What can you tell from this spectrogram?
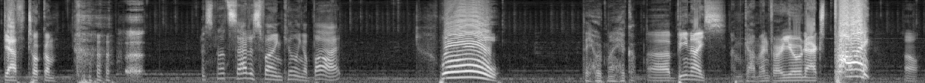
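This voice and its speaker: Excitable man yelping over gameplay. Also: mid-range voice, a little slow, faint music behind. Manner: excitable, laughs often, sudden yelps. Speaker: gaming video host. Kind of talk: casual gameplay commentary. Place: at home at a computer with webcam.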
